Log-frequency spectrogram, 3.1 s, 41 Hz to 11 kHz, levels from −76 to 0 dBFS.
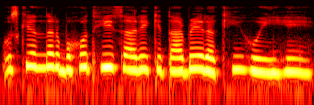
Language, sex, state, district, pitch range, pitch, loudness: Hindi, female, Madhya Pradesh, Bhopal, 250-300 Hz, 270 Hz, -15 LUFS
